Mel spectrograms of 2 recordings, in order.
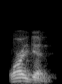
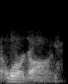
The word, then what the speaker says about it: Oregon: time and it says it's pronounced o-r-y-g-u-n oregon not orgon oregon's a gas that's right you know we're going to work on are two different types of gases so you know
